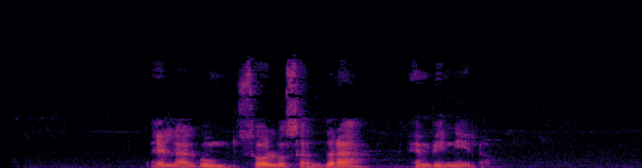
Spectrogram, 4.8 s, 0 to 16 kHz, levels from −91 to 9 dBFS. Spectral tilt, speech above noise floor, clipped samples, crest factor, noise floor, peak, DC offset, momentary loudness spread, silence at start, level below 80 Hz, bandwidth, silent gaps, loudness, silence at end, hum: -5 dB/octave; 38 dB; under 0.1%; 24 dB; -76 dBFS; -16 dBFS; under 0.1%; 9 LU; 1.15 s; -66 dBFS; 10.5 kHz; none; -38 LUFS; 1.15 s; none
